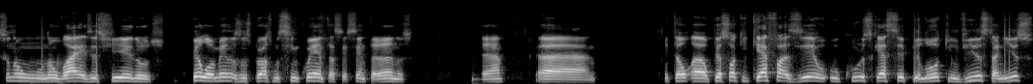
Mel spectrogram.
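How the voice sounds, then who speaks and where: This man has a plain, everyday voice, pitched fairly high, moving at a fairly slow pace with ordinary pitch variation. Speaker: pilot, flight instructor in the US. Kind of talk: casual chat. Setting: video call.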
